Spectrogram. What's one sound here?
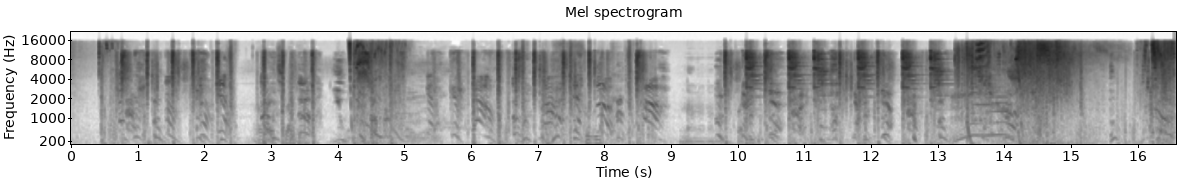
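Punches and kicks land with sharp, rapid thuds.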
